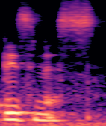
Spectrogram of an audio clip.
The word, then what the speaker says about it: business: or rhyme good news the i is not usually silent it's usually pronounced except in the word business okay k now i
